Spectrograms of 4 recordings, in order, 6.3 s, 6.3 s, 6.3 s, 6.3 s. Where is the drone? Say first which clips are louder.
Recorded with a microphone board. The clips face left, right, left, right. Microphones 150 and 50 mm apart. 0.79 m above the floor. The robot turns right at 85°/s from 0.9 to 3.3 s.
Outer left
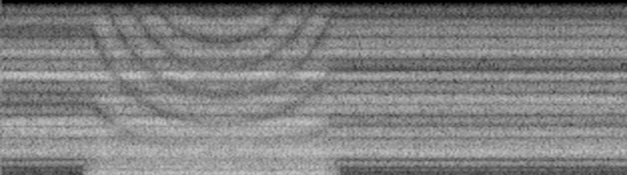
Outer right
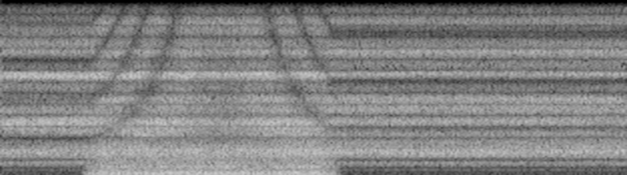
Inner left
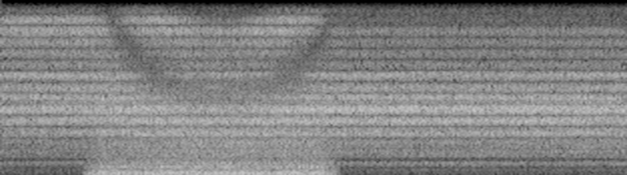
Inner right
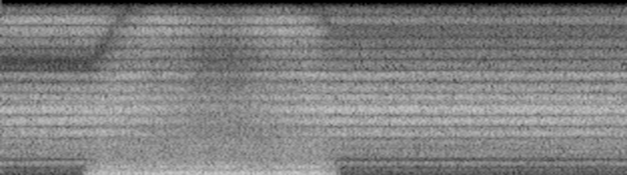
Outer right 1 dB, inner right 3 dB; 20° right; by 6.3 s 175° right.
